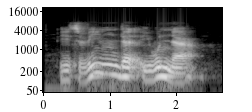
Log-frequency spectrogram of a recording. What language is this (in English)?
Kabyle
